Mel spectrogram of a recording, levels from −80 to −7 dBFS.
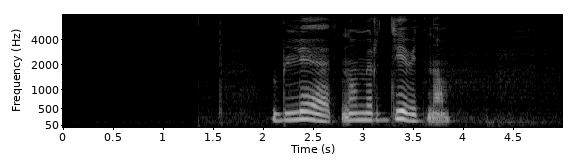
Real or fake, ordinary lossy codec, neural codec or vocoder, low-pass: real; none; none; none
